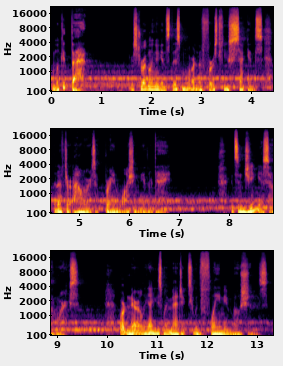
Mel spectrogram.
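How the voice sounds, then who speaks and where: A man playing an arrogant, possessive demon king in a husky, theatrical ASMR fantasy roleplay. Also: lowish voice, huge pitch swings, loud music behind the voice, full character voice. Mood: menacing, intrigued. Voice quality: husky, gravelly. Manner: theatrical, deliberate, swinging from murmurs to outbursts. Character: arrogant, possessive male demon king, obsessed with captive hero. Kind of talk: ASMR roleplay, dramatic monologue.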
